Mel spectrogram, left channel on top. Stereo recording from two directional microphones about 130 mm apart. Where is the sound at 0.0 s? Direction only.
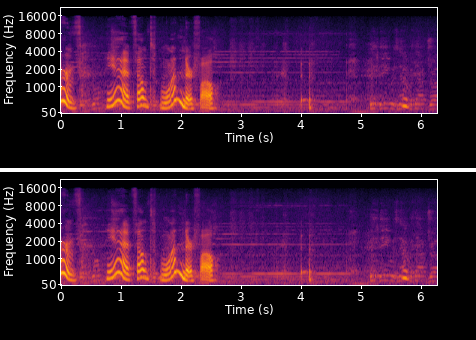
25° left (ahead or behind).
